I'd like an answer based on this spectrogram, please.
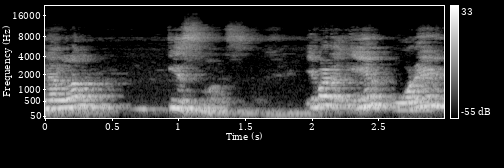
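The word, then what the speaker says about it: isthmus: এই যে শুরু হয়ে গেছে যে রিজনটা এটাকে বলে ইসমাস। বানানটা কিন্তু ইসথামাস। কিন্তু আমরা ইসথমাস বলব না। আমরা কি বলব? ইসমাস। স্পেলিংটা কি? আই এসটি এইচ এম ইউ এস। উচ্চারণটা কিন্তু ইসথামাস না উচ্চারণটা ইসমাস ঠিক যেমন অনেকে আমরা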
